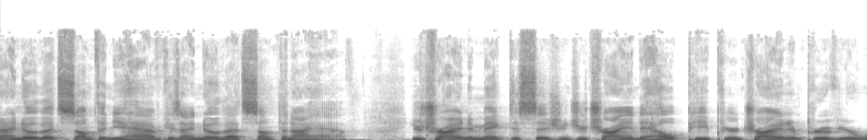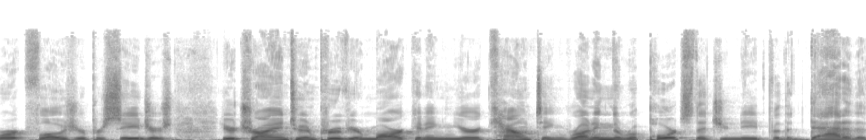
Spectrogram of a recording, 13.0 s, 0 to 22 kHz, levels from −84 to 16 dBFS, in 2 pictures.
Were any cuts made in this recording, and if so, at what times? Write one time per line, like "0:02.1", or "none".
0:05.4
0:09.8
